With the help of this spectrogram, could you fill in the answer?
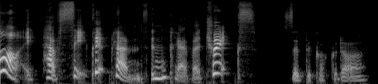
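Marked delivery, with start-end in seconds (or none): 0.1-2.6 sly boast. Acted. Crocodile boasting to elephant.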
